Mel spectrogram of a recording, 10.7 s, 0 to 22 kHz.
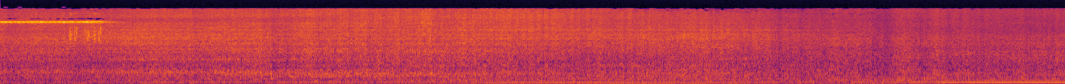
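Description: A Class 144 Pacer diesel multiple unit running past at close range, its underfloor diesel engines droning steadily over the rumble of its wheels on the rails, growing gradually louder as it passes.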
